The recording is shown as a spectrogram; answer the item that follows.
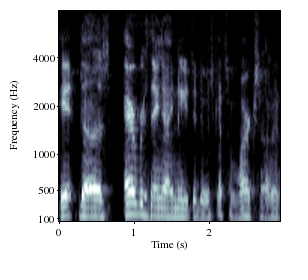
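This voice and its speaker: Against a quiet background, a man talks at a fairly quick pace in a plain, everyday voice with fairly even intonation. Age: 50s. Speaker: outdoors knife reviewer. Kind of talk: casual video talk. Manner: relaxed, conversational.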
